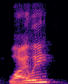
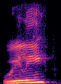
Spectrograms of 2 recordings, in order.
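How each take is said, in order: First: Wiley as WHY-lee, loud, questioning; Wiley guessed as "WHY-lee?"; second pronunciation guess. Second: Wiley as WEE-lee, higher, questioning; Wiley guessed as "WEE-lee?"; first pronunciation guess. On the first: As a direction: ask Wiley with an "eye" first vowel. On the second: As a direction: ask Wiley with an "ee" first vowel. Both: Shown as a demonstration. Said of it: "Is it".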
